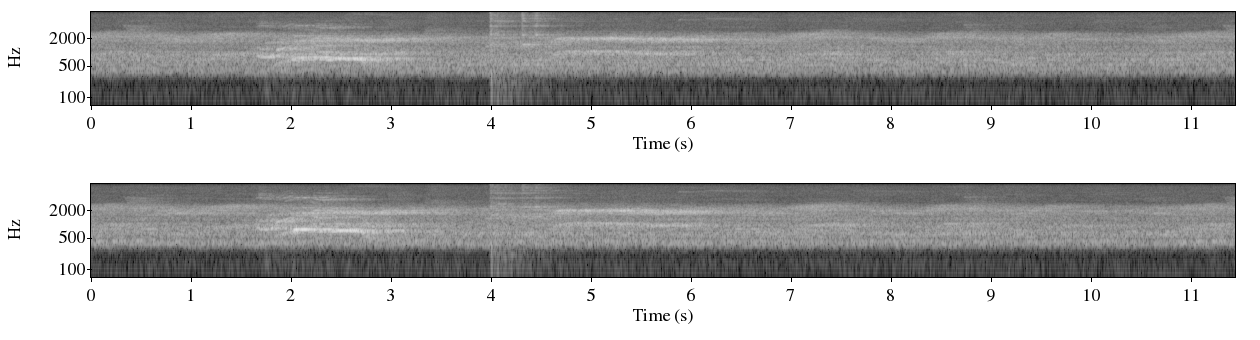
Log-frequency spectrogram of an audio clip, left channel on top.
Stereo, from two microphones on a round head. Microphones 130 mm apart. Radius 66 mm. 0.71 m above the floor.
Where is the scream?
25° right (ahead or behind), 1.1 m.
